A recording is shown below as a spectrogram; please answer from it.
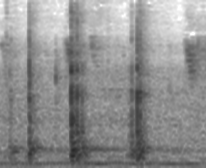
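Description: Three short taps and clicks, about half a second apart, from slime being stirred with a thin stick in a plastic bowl and worked by hand.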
